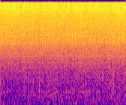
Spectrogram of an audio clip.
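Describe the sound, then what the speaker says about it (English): Steaks searing over full heat on a barbecue, a steady close hiss and sizzle that holds evenly throughout with no talk. "they're going to get a good smoke and sear"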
